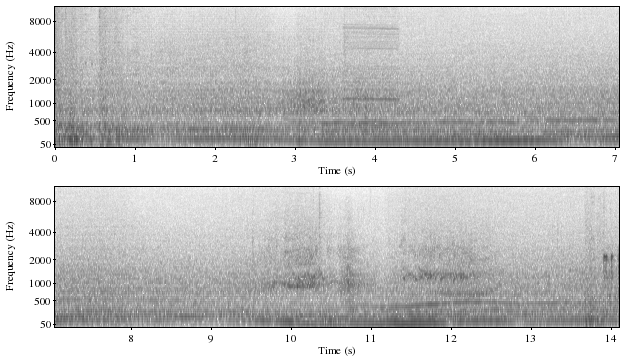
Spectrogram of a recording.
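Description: A car in the Mafia Definitive Edition video game is driven fast with a steady engine drone, and tires skid and squeal briefly partway through, with no talking.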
